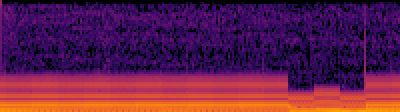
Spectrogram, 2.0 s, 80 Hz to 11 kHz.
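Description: Buchla-format modular synthesizer patch through a 1979 Digital Resonator in modal resonator mode, its pitch stepped by a 16-step sequence and its strum input fired by a stream of pulses. A resonant pitched note is held with a fast pinging flutter over it, then steps to lower notes about a second and a half in.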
